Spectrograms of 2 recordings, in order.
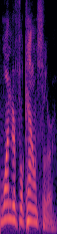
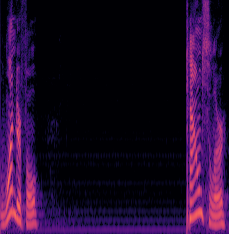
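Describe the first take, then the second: First: The two words run together without a pause. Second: There is a pause after Wonderful.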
